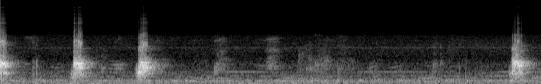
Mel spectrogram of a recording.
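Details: A female Boston Terrier gives sharp single barks, a quick pair and then one more after a pause, barking at a painting of another dog from the household shown as a puppy.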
